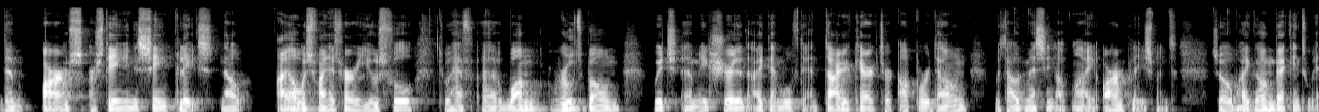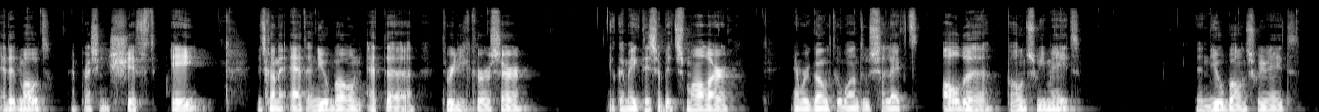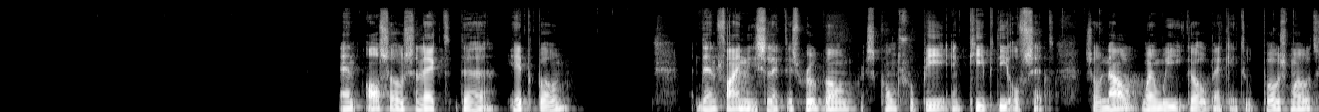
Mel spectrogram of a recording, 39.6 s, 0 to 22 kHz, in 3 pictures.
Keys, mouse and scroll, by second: 2.7-3.4 middle drag, 3.4 alt+r, 3.7 alt+g, 4.1 click, 4.4 ctrl+s, 4.6-7.3 shift+middle drag, 7.3-10.1 drag, 10.1-14.8 shift+middle drag, 14.8 shift+a, 15.4-18.6 middle drag, 18.6 click, 20.3 click, 20.6 ctrl+s, 20.8-22.4 middle drag, 22.4 click, 23.0 shift+click, 23.6 shift+click, 24.1 shift+middle click, 24.8 shift+click, 25.2-26.7 middle drag, 26.7 shift+click, 27.3 shift+click, 27.9 shift+click, 28.6 shift+click, 29.1 middle click, 30.1-30.4 scroll up 2, 30.4-31.5 middle drag, 31.5 shift+click, 32.0-32.3 scroll down 2, 32.3-34.1 shift+middle drag, 34.1 shift+click, 35.1 ctrl+p, 36.4 click, 36.7 ctrl+s, 36.9-38.5 shift+middle drag, 38.5-39.5 drag.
